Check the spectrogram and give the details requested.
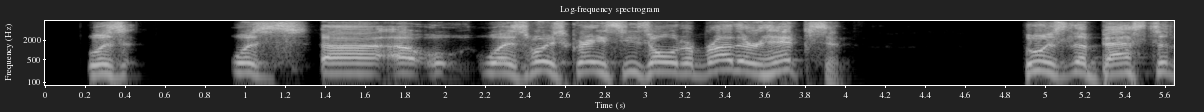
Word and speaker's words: Rickson: the whole thing was Royce Gracie's older brother, Rickson, who was the best of the bunch, who was huge. Not huge, but go look at a picture of Rickson Gracie back in the day.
